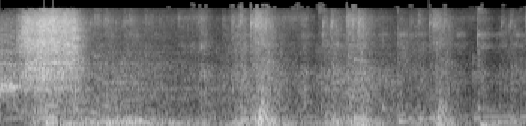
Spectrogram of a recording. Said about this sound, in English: Hey, it sounds like it's time to swap out that old engine for something better,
